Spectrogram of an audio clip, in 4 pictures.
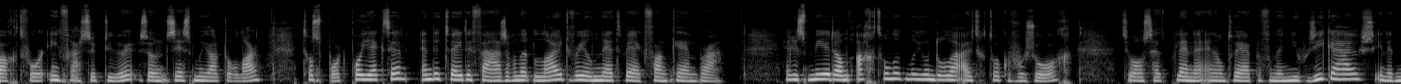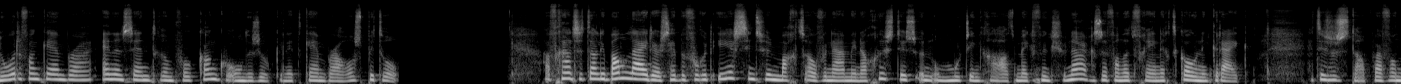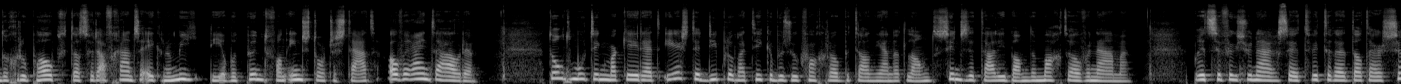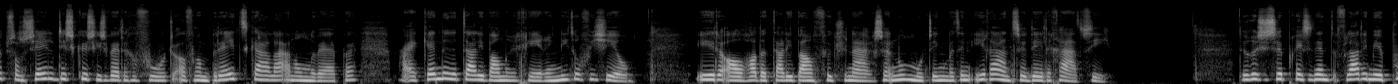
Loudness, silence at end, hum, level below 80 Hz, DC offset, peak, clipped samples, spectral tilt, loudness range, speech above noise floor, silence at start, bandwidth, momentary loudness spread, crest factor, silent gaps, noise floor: -24 LUFS; 0 s; none; -58 dBFS; under 0.1%; -6 dBFS; under 0.1%; -6 dB/octave; 3 LU; 50 dB; 0 s; 17.5 kHz; 8 LU; 18 dB; 17.99-19.07 s; -74 dBFS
